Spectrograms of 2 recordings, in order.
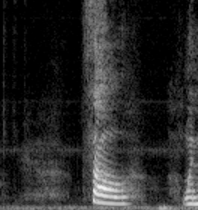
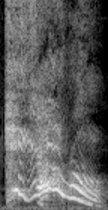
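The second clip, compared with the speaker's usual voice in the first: high wailing cry of a friend's name; hammed-up sobbing call, pitched way up; 12 semitones higher than usual. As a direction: wail the name as if in tears. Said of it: "I started crying".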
